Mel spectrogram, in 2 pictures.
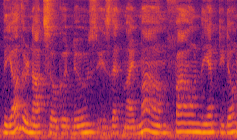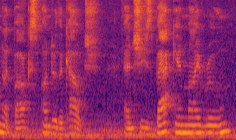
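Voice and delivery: usual speaking voice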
